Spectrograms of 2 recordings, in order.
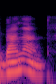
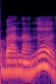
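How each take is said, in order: First: Said in the usual way. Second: "banane" as three syllables, ba-na-neu; final E sounded. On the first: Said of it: "c'est banane". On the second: Shown as a demonstration. Child correcting the adult's word, "banane" said ba-na-neu. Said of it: "c'est pas banane".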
